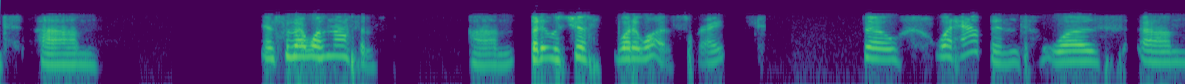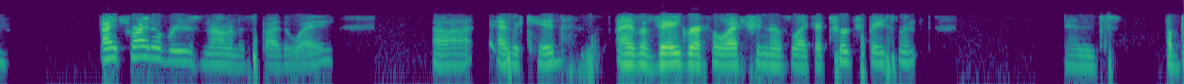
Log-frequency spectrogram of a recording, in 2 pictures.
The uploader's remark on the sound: 100 Pounders Phone Meeting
